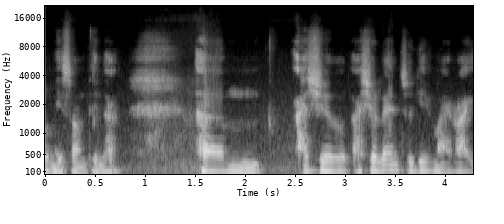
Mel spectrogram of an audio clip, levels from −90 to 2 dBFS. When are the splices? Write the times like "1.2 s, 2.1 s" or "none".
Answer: none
